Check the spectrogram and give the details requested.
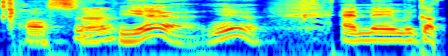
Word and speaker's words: Xhosa: X is like the horse, like Right, so like the language Xhosa, that's how you say it, Xhosa.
